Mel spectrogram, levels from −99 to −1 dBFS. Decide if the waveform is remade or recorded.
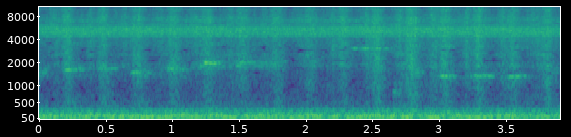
recorded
